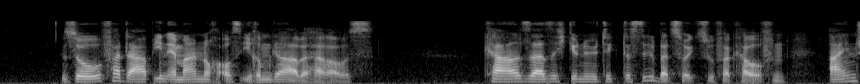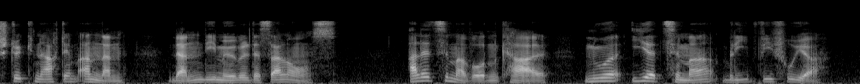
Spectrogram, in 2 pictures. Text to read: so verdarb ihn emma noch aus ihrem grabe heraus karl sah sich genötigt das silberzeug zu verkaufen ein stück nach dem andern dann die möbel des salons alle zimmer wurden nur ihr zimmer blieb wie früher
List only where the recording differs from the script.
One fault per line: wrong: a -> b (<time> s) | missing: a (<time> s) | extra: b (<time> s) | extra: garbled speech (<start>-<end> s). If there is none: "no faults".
extra: kahl (13.6 s)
